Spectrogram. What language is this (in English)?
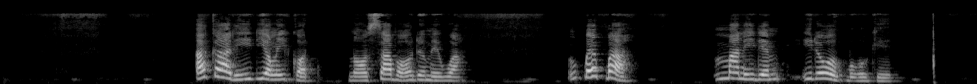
Ibibio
